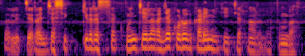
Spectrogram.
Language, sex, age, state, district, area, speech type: Kannada, male, 45-60, Karnataka, Udupi, rural, spontaneous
